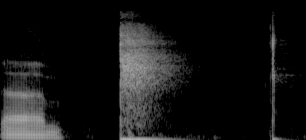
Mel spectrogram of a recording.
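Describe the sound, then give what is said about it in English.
A brief voiced sound, then one sharp, loud hand clap made to sync a recording, its ring fading over about a second, followed by a second, quieter snap-like click. “Should I clap? Should we clap? Yeah, we should.”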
